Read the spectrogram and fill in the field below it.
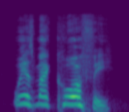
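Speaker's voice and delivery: demanding New York accent. Suggesting accents to try, demonstrating a New Yorker in a New York accent. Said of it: "You could do a New Yorker thing".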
